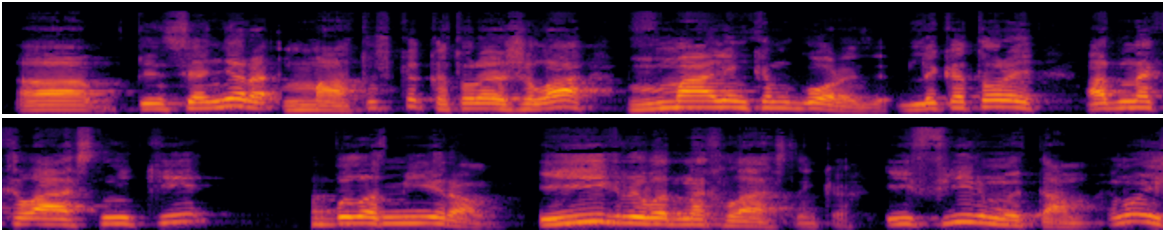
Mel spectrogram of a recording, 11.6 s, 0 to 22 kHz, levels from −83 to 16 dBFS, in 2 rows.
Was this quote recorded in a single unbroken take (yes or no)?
no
